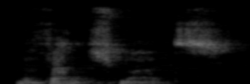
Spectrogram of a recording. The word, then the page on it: weltschmerz: British English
